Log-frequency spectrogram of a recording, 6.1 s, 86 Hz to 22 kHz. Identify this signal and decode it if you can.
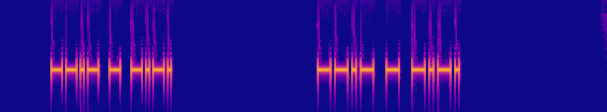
Morse code, heard as a keyed tone, about 38 wpm, 700 Hz. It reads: QTC QTC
